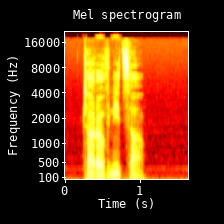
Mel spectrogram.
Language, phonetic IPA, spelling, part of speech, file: Polish, [ˌt͡ʃarɔvʲˈɲit͡sa], czarownica, noun, Pl-czarownica.ogg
